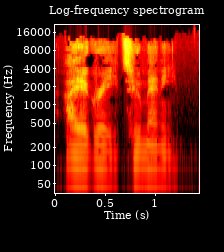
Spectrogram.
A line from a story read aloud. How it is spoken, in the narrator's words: Marjorie said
